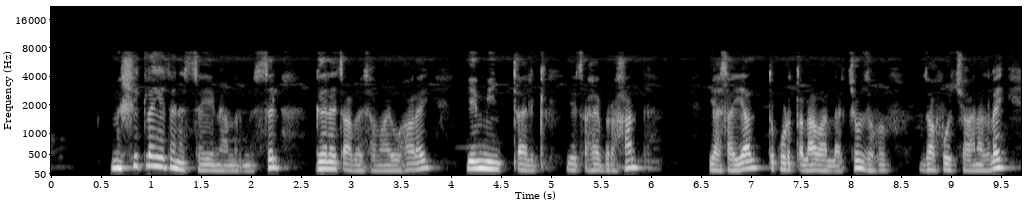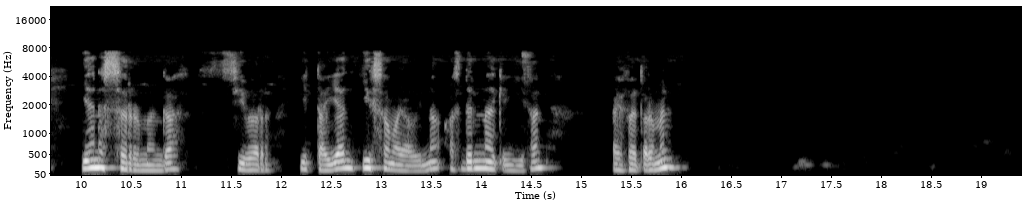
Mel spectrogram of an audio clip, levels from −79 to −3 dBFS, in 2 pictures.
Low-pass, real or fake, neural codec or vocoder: 7.2 kHz; real; none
